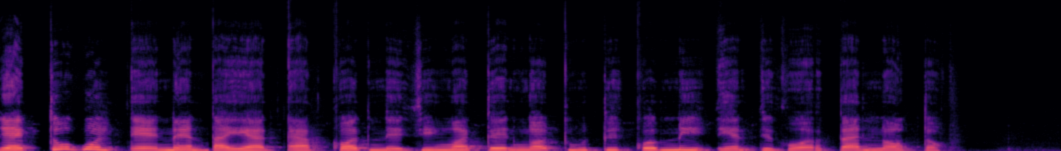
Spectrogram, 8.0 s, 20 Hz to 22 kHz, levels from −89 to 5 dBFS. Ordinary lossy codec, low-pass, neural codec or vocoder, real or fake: none; none; codec, 44.1 kHz, 1.7 kbps, Pupu-Codec; fake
